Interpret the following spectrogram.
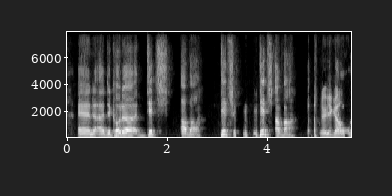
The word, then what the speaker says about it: Ditcheva: culmination their tournament and Dakota ditch OFA ditch ditch OFA there you go saying it correctly better get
